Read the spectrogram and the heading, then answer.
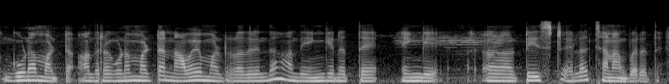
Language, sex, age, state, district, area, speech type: Kannada, female, 18-30, Karnataka, Chamarajanagar, rural, spontaneous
